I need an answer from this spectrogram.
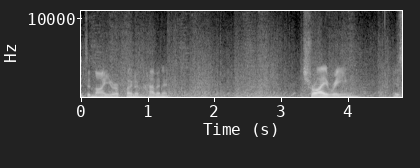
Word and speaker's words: trireme: a wonder to deny your opponent having it trireme is how it's pronounced trireme all right trireme good against heavy it's got fortified armor that's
